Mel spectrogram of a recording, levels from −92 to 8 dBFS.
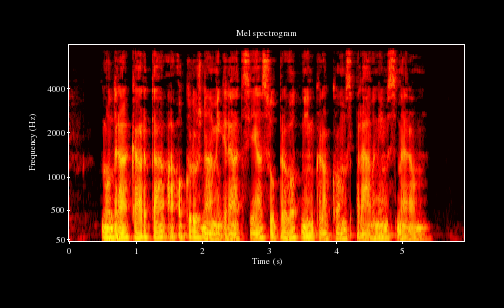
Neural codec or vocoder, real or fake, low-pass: codec, 16 kHz, 8 kbps, FreqCodec, larger model; fake; 7.2 kHz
